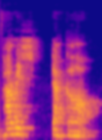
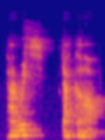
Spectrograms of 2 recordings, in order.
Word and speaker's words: Paris-Dakar: You need that pronunciation. Paris-Dakar. Paris-Dakar.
